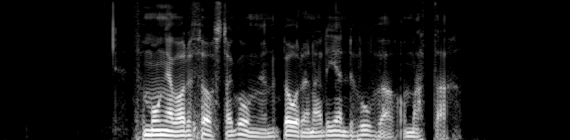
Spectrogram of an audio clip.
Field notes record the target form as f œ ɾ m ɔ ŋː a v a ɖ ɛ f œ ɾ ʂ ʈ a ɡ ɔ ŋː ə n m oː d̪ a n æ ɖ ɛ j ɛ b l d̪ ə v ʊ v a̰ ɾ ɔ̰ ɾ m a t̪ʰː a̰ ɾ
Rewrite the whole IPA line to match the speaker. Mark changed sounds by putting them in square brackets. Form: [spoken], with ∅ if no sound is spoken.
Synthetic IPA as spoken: f œ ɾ m ɔ ŋː a v a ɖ ɛ f œ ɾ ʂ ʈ a ɡ ɔ ŋː ə n [b] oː d̪ [ə] n æ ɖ ɛ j ɛ [∅] l d̪ ə v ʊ v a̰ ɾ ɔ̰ [∅] m a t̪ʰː a̰ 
